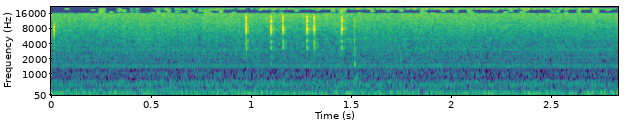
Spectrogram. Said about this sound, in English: Somebody likes dice games. Roll the die.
